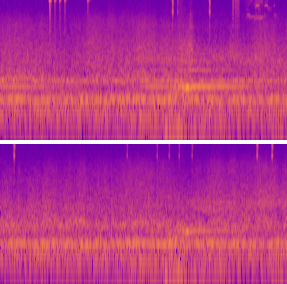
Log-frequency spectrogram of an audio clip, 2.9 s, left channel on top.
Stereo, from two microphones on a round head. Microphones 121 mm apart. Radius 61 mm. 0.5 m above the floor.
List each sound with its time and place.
1.6 s knocking: 45° left (ahead or behind), 5.5 m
